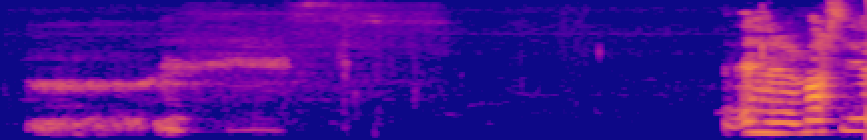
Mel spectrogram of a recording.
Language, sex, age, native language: Icelandic, other, 50-59, Icelandic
